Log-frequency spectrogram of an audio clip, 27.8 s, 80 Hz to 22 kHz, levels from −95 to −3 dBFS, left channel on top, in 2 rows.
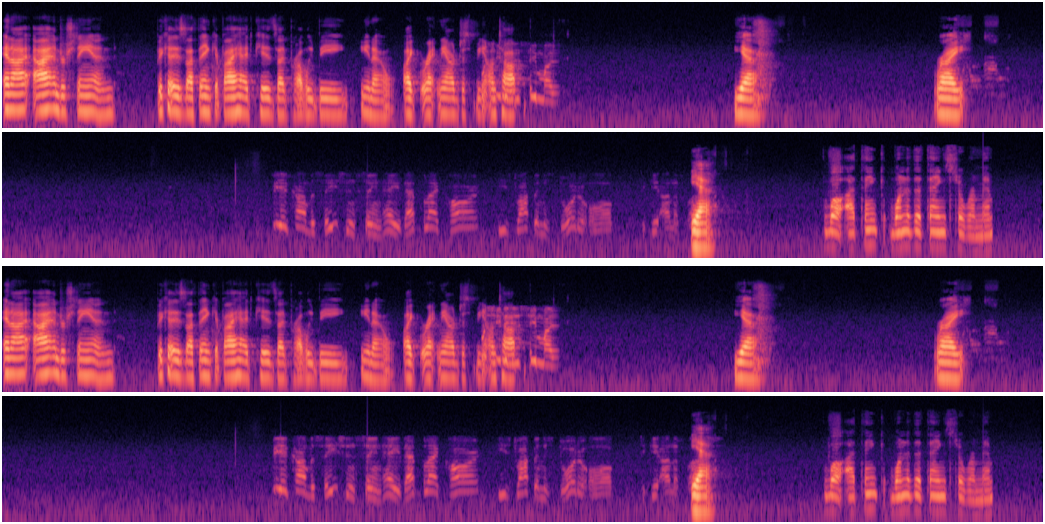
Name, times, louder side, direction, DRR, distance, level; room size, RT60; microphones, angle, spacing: voice 1, 0.0-1.5 2.1-6.8 9.8-10.3 12.5-12.9 13.2-13.3 23.1-23.4, left 3 dB, 15° left, 0.3 m, -24 dB
voice 2, 6.4-7.4 17.5-20.2 20.5-22.0 22.5-23.2, right 2 dB, 60° right, 3.4 m, -42 dB
voice 3, 24.8-27.1, left 3 dB, 45° left, 2.4 m, -31 dB
head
